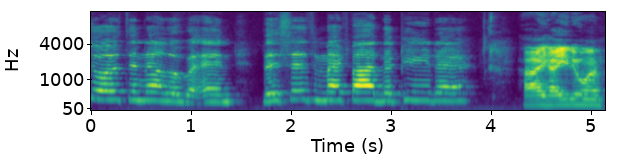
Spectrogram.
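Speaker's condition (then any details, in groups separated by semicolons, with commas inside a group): Anoxic brain injury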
